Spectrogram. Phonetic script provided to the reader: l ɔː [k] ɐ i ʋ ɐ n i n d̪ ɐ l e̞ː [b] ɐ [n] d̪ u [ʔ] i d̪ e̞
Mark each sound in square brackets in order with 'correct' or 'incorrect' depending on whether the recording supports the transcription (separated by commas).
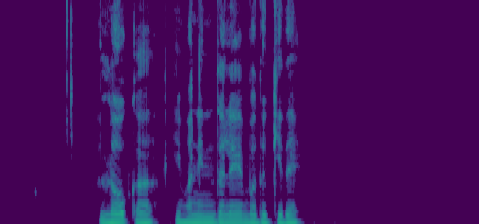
correct, correct, incorrect, incorrect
